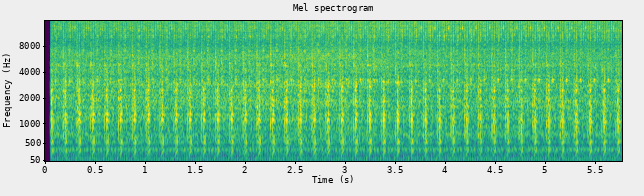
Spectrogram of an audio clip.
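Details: BMW E46 M54B30 at idle: a sharp, very regular knock roughly 214 per minute over the idle; owner asks whether rod knock or spun bearing. Engine knock, cause unconfirmed.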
